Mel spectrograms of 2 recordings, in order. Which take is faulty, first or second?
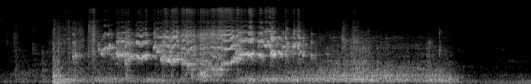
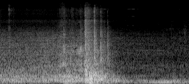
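first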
